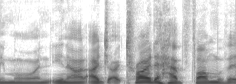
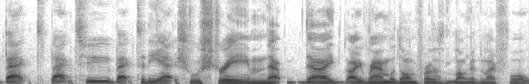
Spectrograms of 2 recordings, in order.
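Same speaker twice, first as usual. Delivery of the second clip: ordinary delivery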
